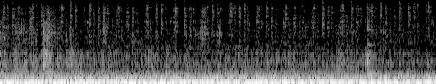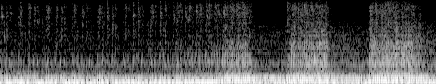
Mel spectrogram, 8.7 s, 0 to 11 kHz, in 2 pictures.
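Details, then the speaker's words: Dodge Dart, carbureted, after conversion to electronic ignition: rough, deep engine runs steadily, then three quick blips rising and falling cleanly with no misfire; normal free revving. "i hate to admit it but it's running better than it ever did before i mean i could hit 7000 rpm without trying once we get past the carburetor"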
